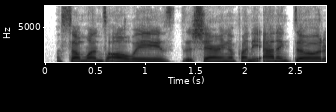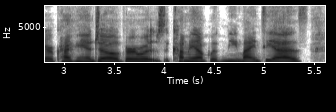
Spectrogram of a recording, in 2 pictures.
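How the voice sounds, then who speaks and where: A woman with a Californian accent speaks at a moderate pace and fairly low pitch, captured in dry, close sound with no echo on a very clean recording with a silent background. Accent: Californian American English. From California, US West Coast. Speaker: media company executive. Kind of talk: casual interview.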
